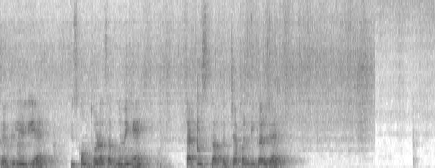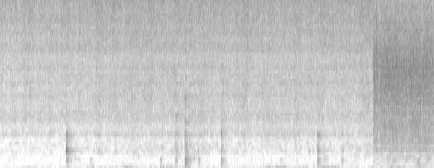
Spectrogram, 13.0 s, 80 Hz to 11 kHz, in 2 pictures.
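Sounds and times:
food sizzling in hot fat: 0.0 - 13.0
spatula stirring in pan: 5.9 - 12.0
spatula tapping a pan: 8.9 - 10.0.

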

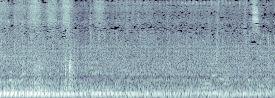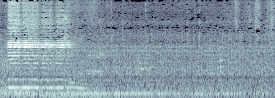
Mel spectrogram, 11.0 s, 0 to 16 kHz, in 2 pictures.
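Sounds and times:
passing traffic rumble: 0.0 - 11.0
vehicle horn: 5.6 - 7.2.

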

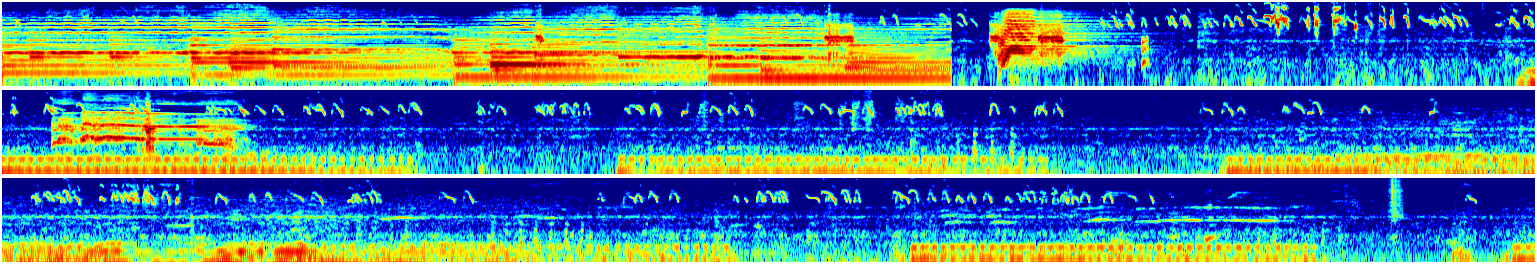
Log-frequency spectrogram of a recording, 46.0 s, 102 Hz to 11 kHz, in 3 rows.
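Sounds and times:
chicks peeping: 0.0 - 6.3, 7.0 - 45.9
chicken call: 8.1 - 9.0, 9.6 - 11.8, 15.8 - 17.8
low steady hum: 10.6 - 45.9.

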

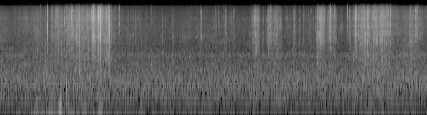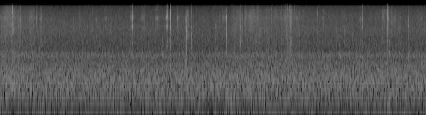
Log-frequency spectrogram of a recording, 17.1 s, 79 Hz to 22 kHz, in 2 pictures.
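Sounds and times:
leather rustling over dry leaves: 0.0 - 9.4.

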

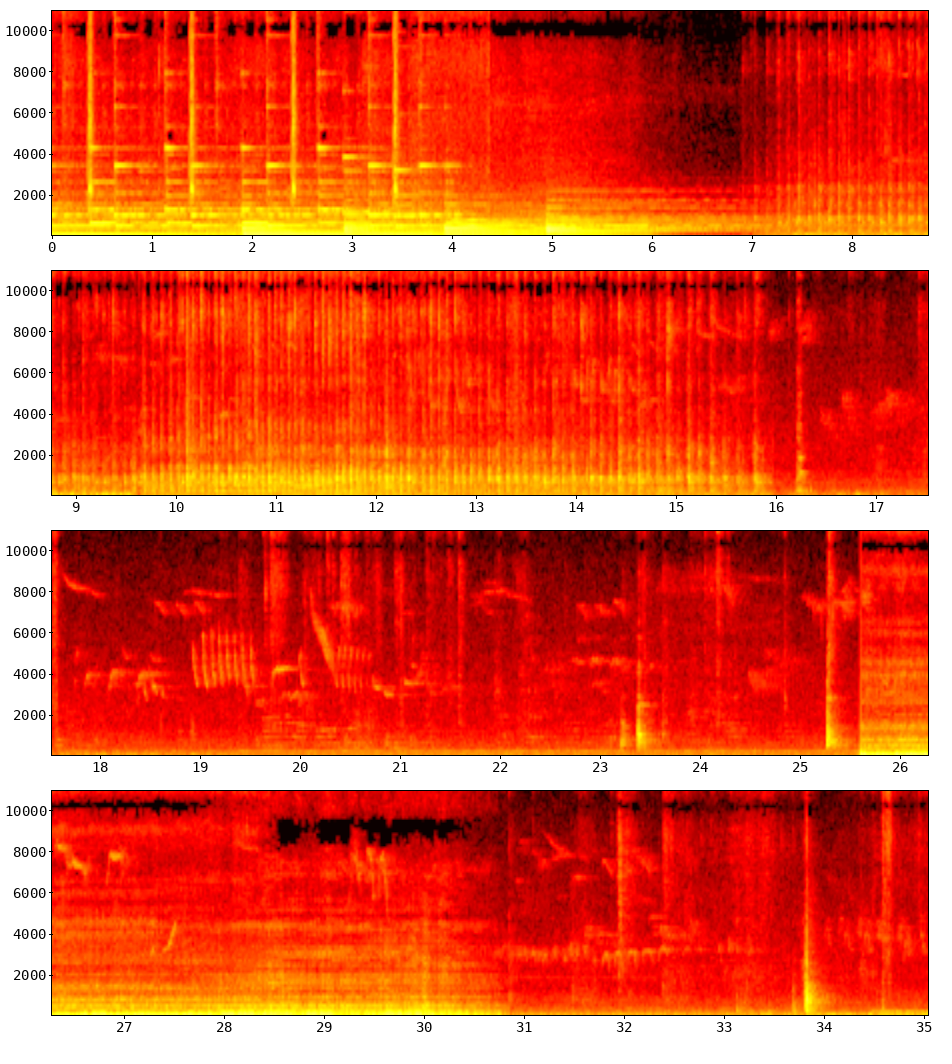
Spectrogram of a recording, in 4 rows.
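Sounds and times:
quiet outdoor ambience: 0.0 - 35.0
iron stand rattling over paving: 6.9 - 16.0.

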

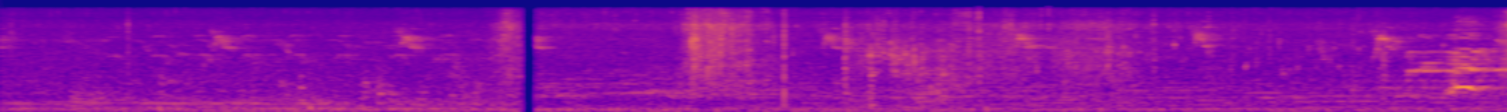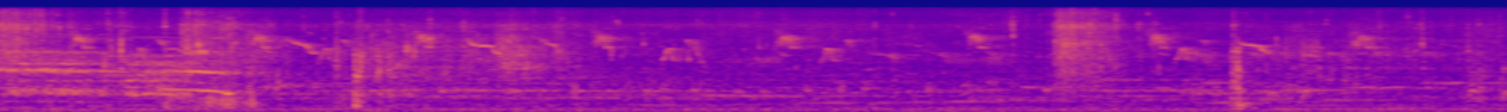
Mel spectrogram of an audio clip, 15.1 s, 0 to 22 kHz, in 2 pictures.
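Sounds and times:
rooster crowing: 2.7 - 6.0, 6.6 - 15.0.

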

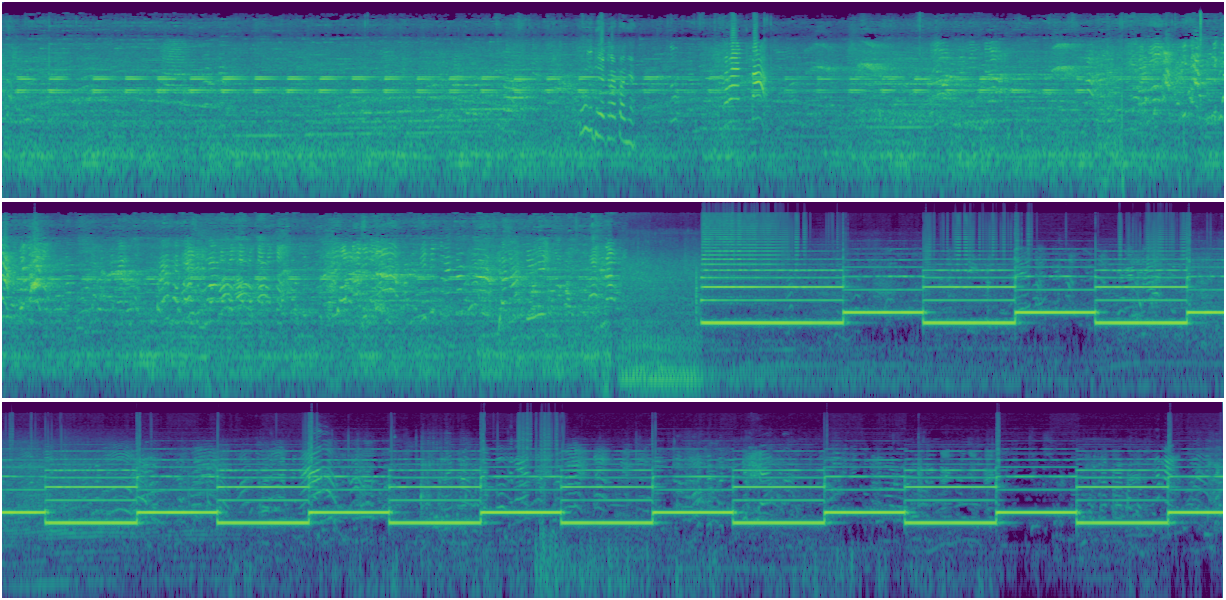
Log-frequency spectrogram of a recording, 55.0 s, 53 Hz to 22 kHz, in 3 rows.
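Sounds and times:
level-crossing two-tone alarm: 28.8 - 54.9.

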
